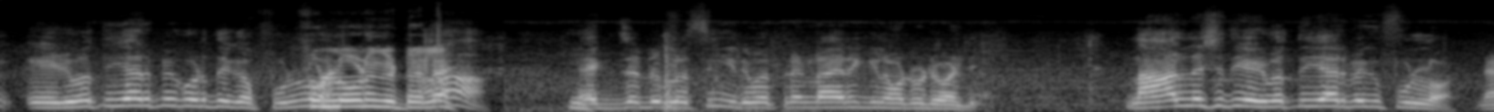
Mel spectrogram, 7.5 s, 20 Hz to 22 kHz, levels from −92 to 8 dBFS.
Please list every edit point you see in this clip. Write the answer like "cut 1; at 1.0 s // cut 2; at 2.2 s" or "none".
cut 1; at 2.6 s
